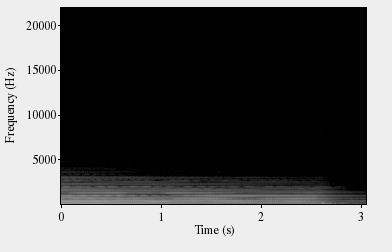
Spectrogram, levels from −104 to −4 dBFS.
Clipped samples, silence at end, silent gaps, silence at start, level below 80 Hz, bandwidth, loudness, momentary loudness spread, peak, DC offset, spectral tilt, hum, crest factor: under 0.1%; 0 s; none; 0 s; -64 dBFS; 3.8 kHz; -50 LUFS; 8 LU; -34 dBFS; under 0.1%; -8.5 dB/octave; none; 14 dB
